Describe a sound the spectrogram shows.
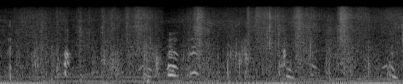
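Dry leaves and twigs crunch as a woman crawls over the ground.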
